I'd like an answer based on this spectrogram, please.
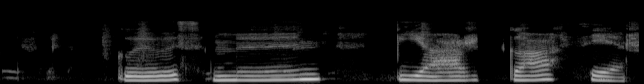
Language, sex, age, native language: Icelandic, male, 9, Icelandic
